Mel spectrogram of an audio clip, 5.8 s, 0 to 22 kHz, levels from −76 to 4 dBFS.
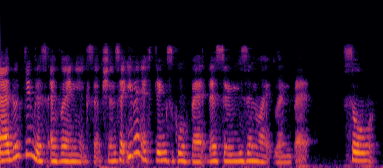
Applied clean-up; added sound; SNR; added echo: neural mask model Resemble Enhance denoiser.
